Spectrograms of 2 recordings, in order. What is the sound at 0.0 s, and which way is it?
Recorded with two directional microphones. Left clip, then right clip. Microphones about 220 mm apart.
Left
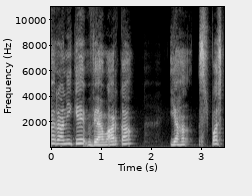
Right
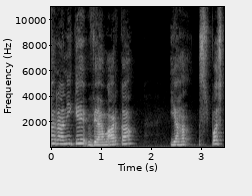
Speech, 40° left (ahead or behind).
